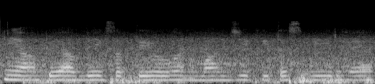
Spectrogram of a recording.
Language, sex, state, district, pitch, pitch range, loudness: Hindi, female, Haryana, Rohtak, 195 Hz, 195-205 Hz, -15 LUFS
